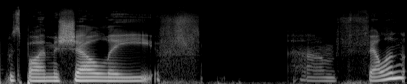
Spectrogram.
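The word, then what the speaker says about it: Phelan: by michelle lee um felon i think you pronounce her name it's p-h-e-l-a-n she is also another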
